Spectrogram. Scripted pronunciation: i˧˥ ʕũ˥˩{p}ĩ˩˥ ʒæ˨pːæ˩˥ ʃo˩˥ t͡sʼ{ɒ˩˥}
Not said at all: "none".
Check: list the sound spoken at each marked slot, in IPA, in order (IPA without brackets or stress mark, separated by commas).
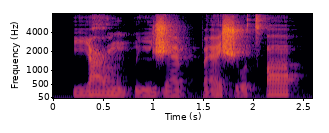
p, ɒ˥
